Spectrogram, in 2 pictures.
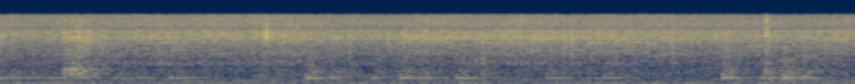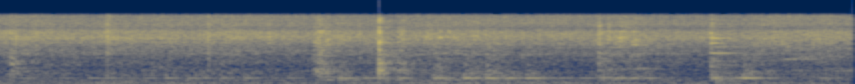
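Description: Chicken, onion and green chillies sizzling in hot ghee in a metal karahi while they are stirred, the metal spatula scraping and clinking against the pan now and then, once more loudly about six seconds in.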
